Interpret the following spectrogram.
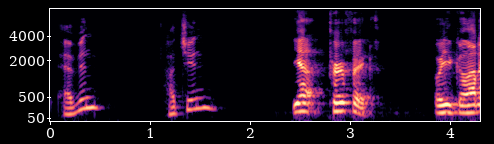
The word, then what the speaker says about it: Hutcheon: Evan hutchian right Evan Hutchin yeah perfect oh you got it everyone throws like an s in there and says Hutchinson nailed it oh good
